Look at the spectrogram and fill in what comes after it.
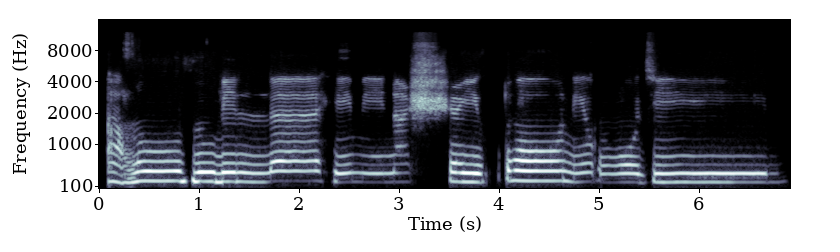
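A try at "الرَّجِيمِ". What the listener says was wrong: Untuk jim ini jangan miring ya. Jadi sempurnakan harokat kasrahnya. Rojim, rojim.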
